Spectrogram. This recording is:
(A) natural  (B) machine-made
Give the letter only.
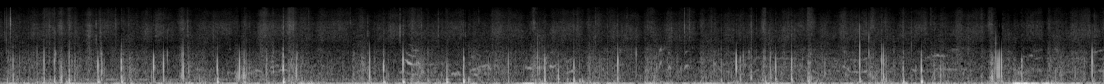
B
